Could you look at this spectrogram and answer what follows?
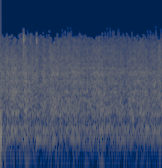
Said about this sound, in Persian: بارون خیلی شدیدی هم داره میاد شاید صداش متوجه بشید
